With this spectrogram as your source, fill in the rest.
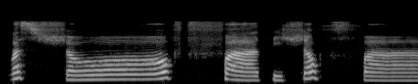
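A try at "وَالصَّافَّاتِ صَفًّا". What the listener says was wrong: Bagus, fa-nya panjangin. Wassofati sofa. Fa-nya panjang juga.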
